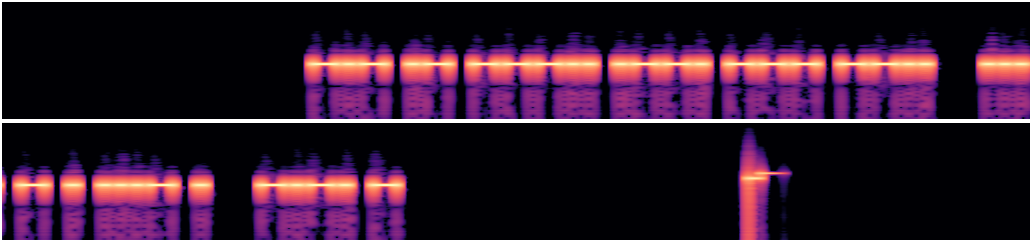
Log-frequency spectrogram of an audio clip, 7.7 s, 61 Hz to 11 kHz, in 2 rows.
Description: Morse code, heard as a keyed tone, about 37 wpm, 700 Hz. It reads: KA8POZ STEVE CT
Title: K1USN SST QSO Practice - 40wpm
